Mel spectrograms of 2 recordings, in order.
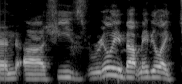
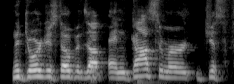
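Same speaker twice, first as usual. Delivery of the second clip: plain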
